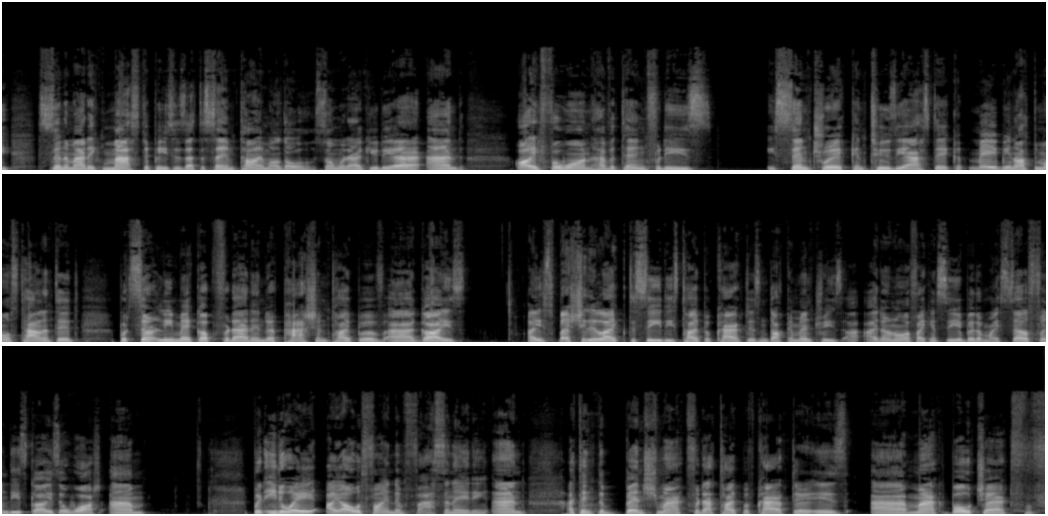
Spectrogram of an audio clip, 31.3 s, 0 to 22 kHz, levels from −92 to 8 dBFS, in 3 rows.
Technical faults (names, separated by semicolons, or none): none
